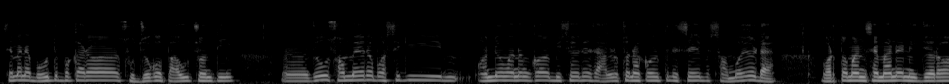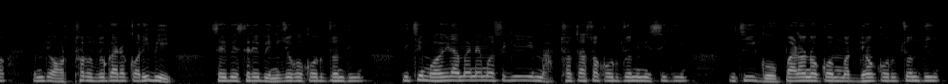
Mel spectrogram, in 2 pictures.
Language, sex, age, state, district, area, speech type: Odia, male, 60+, Odisha, Jajpur, rural, spontaneous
